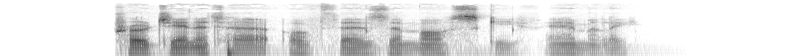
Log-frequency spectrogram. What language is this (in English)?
English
